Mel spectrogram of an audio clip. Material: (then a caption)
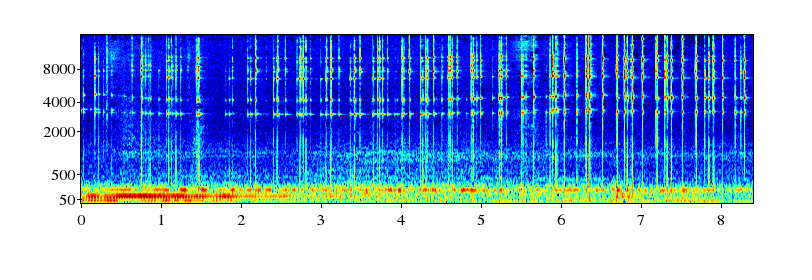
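Glass. Long red nails tap and scratch a clear glass spray bottle with a white nozzle, hollow and partly filled with liquid. Rapid, bright glassy clicks and clinks stop almost instantly over a steady low hum. The tapping grows sharper and more pronounced in the second half.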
